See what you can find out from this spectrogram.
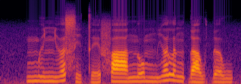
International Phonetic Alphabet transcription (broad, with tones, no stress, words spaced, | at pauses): mɨ˧ ɲɨ˧˥ə̯si˨˩t̪e˨˩˦faː˧ no˧mi˧˥ə̯lə˧ŋ ɗa˧w ɗə˧w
